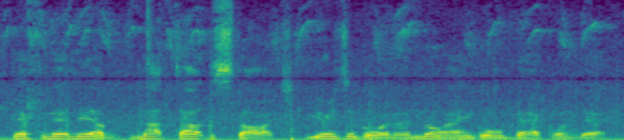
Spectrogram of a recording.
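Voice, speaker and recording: Against noticeable background noise, a man talks at a moderate pace in a fairly high pitch with ordinary pitch variation. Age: 70s. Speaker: retreat leader, raw food and fasting teacher. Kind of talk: casual group talk. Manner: animated.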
